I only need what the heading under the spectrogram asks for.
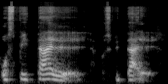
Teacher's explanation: tomar cuidado ali na questão de falar o L no final. Então, bota a língua no céu da boca.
